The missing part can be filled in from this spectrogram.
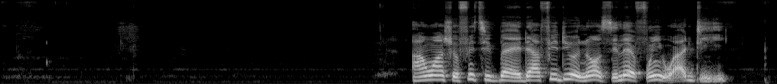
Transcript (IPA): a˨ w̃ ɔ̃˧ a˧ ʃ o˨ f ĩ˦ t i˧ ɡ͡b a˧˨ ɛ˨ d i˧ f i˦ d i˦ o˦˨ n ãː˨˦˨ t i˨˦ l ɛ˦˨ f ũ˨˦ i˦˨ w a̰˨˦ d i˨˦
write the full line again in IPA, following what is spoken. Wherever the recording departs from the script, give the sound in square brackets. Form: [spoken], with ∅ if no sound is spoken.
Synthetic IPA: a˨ w̃ ɔ̃˧ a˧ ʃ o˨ f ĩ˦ t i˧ ɡ͡b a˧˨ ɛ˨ d [a˧] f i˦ d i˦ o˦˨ n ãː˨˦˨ [s] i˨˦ l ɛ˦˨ f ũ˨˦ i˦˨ w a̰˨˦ d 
